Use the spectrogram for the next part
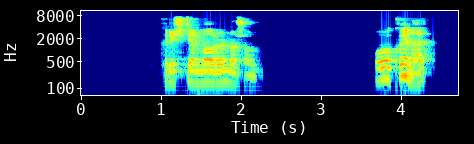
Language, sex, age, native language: Icelandic, male, 40-49, Icelandic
